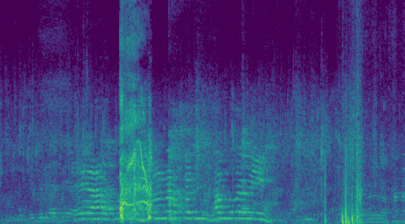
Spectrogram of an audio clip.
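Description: A person with a cold coughs sharply twice, loud and close, amid ongoing talk in an outdoor farm setting.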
